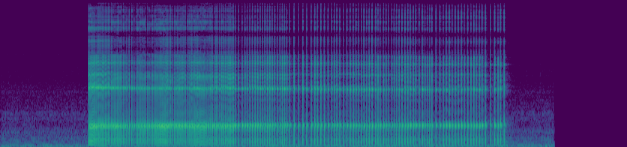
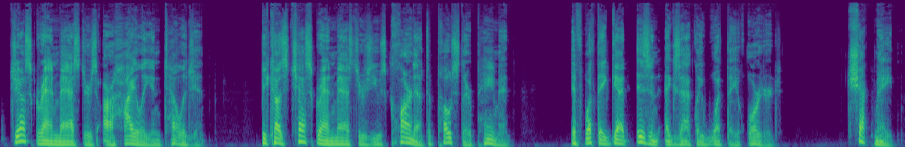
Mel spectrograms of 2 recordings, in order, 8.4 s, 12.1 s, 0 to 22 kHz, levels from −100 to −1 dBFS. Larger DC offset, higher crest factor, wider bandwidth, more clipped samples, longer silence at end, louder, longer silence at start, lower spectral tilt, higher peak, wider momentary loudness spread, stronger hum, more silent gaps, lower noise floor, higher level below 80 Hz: neither; about the same, 20 dB vs 22 dB; about the same, over 20 kHz vs over 20 kHz; neither; first, 1.05 s vs 0.15 s; second, -37 LUFS vs -27 LUFS; about the same, 0.1 s vs 0.15 s; about the same, -4 dB/octave vs -4.5 dB/octave; second, -20 dBFS vs -4 dBFS; second, 6 LU vs 9 LU; neither; neither; second, -63 dBFS vs -77 dBFS; second, -58 dBFS vs -40 dBFS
